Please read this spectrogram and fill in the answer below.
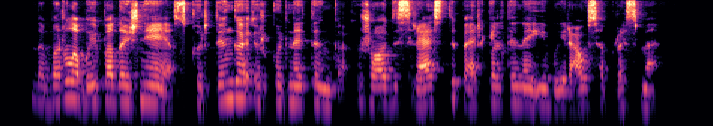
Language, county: Lithuanian, Telšiai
